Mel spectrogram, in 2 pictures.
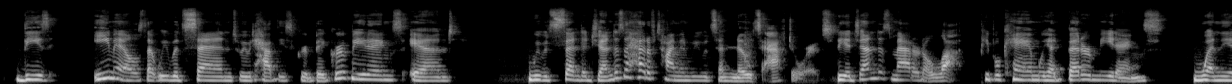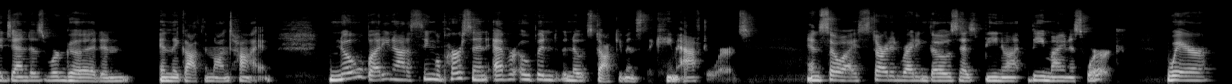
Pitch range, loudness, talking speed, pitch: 175-215 Hz, -21 LUFS, 185 wpm, 190 Hz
